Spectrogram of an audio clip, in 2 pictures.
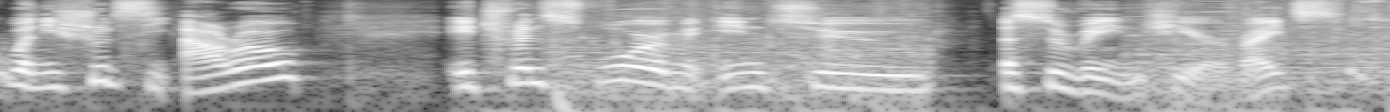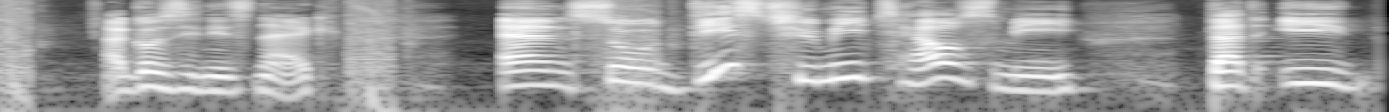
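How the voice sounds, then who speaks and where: A reaction video host speaks casually in a fairly low yet fairly bright voice, speculating out loud and reasoning through ideas step by step. She frequently ends her points with a quick check that the listener agrees.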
